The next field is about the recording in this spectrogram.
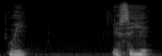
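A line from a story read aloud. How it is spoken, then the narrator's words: Softly repeated. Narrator (French): répéta doucement Marie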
